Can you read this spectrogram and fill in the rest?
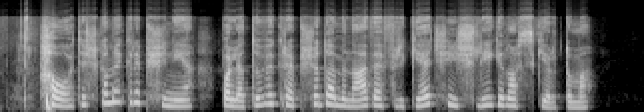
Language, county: Lithuanian, Kaunas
